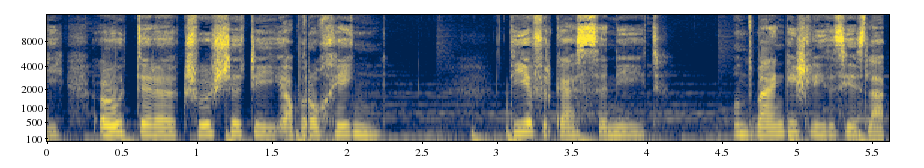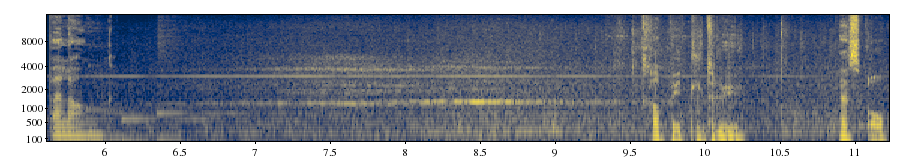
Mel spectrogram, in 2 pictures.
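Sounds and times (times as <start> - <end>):
speech: 0.0 - 2.3, 3.1 - 6.1, 9.6 - 11.2
low mechanical drone on a train station platform: 1.6 - 10.6
faint high tonal whines from a train: 4.6 - 11.2.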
